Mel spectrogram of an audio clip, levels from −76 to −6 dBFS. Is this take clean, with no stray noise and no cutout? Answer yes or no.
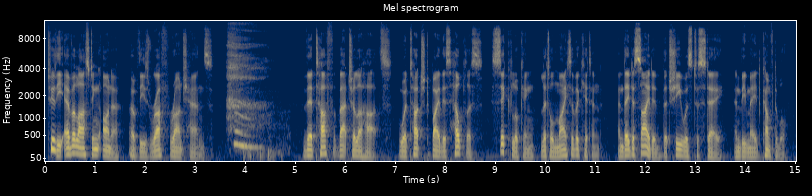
no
